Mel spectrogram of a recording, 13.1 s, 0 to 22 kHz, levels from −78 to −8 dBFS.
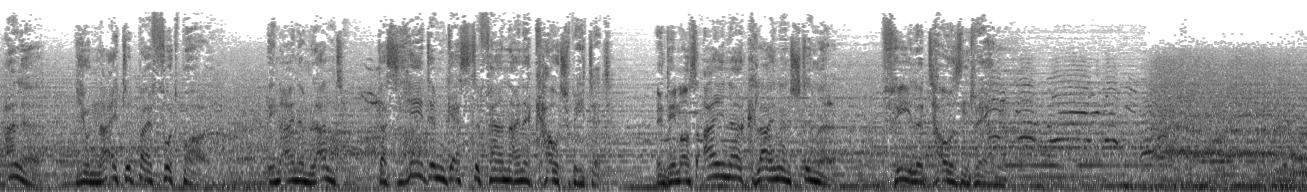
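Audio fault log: throughout, MP3 compression: plainly audible codec damage that points to a low bitrate, around 64 kbps, is likely the cause. With bits scarce, the encoder discards spectral detail it judges inaudible, and the gaps left behind give the sound its degraded, watery texture.
2.21 s and 5.58 s, compressed frames skipped: each time the sound jumps ahead by roughly 30 ms, which fits the loss of a single MP3 frame of about 26 ms. Overlapping neighbour frames blend across the gap, so each join is a short smeared blip, not a click.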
